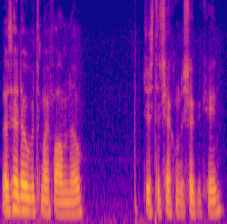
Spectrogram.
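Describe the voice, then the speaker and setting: This man hosts a gaming channel and has a cold that is taking his voice. He thinks aloud as he plays, rambling and repeatedly correcting himself, in a mellow mid-range voice with fairly even intonation and a slightly fast pace, recorded without echo.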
